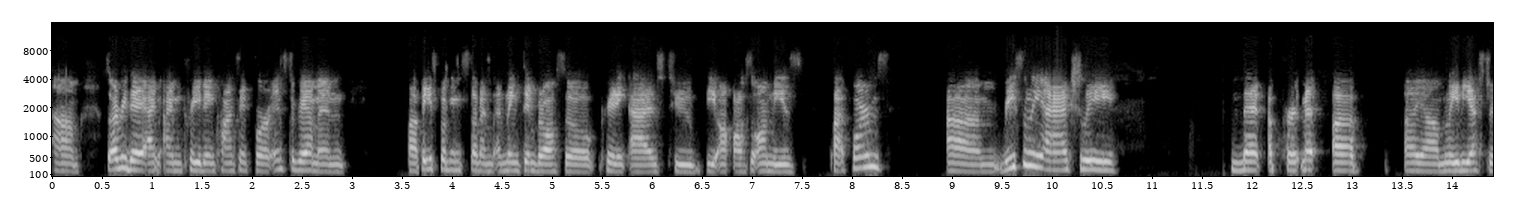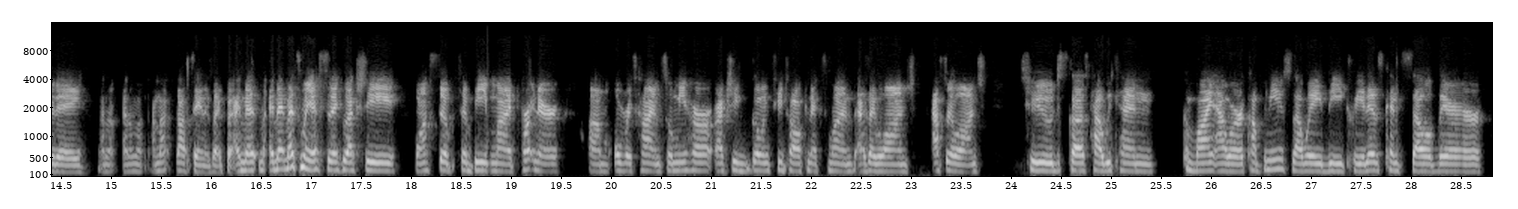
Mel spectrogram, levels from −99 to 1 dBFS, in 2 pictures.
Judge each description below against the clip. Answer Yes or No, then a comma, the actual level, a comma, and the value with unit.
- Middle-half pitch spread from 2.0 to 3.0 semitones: Yes, narrow, 2.5 semitones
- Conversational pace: No, fast, 210 wpm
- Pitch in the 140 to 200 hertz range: Yes, medium, 185 Hz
